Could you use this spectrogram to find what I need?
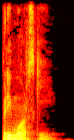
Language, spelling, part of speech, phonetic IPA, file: Russian, приморский, adjective, [prʲɪˈmorskʲɪj], Ru-приморский.ogg
- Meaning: coastal, maritime, seaside, littoral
